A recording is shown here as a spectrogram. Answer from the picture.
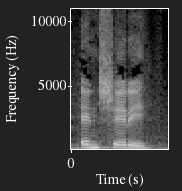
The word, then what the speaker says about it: Enschede: What is it? – Enschede. – So if my producer says it's Enschede, then it's Enschede.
